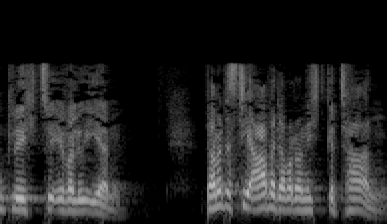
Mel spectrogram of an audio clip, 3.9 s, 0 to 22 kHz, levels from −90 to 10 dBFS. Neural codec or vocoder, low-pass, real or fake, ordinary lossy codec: none; none; real; none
